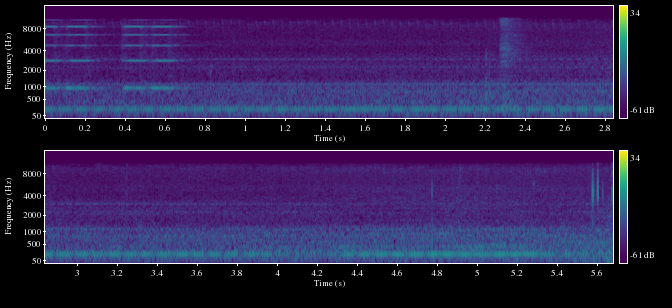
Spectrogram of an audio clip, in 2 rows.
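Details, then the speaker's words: Non-invasive ventilation on a CV200 ventilator, pressure support of 5 on a test lung, with the face mask being fitted: two brief electronic beeps over room hum, an alarm that sounds constantly unless the ventilator is put on standby. "i don't put it on standby it's going to give the alarm constantly"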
